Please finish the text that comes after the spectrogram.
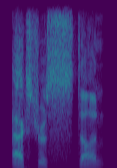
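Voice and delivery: ordinary talk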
